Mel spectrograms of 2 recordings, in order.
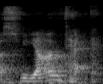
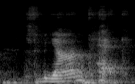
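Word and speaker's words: Świątek: Iga Swiatek. Yes, I said it with the N with no N in the word. Swiatek.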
